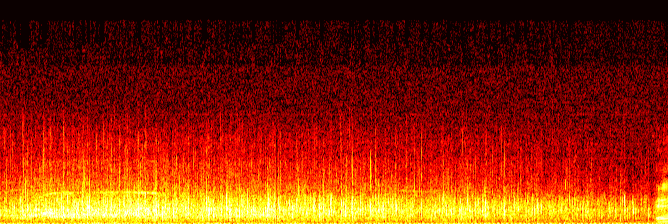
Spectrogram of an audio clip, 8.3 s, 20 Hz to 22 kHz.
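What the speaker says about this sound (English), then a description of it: "Now a round of applause for all of them." Crowd at a 1995 Cortland State graduation ceremony applauding the graduates, a steady, dense wash of clapping from many hands sustained evenly for about eight seconds with no break.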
